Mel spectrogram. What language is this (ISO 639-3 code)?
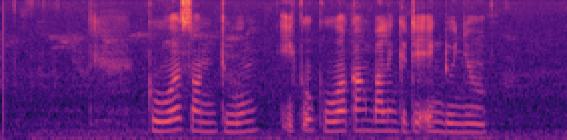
jav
